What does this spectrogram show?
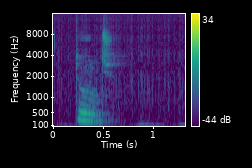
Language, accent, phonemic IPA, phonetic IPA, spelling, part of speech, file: Armenian, Eastern Armenian, /dunt͡ʃʰ/, [dunt͡ʃʰ], դունչ, noun, Hy-դունչ.ogg
- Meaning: 1. snout, muzzle 2. chin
